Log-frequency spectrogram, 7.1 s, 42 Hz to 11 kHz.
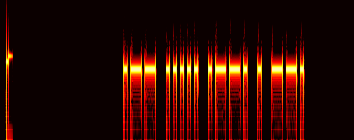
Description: Morse code, heard as a keyed tone, about 17 wpm, 700 Hz. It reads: W5PEG
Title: USA Call Signs - 5 Characters - 17wpm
